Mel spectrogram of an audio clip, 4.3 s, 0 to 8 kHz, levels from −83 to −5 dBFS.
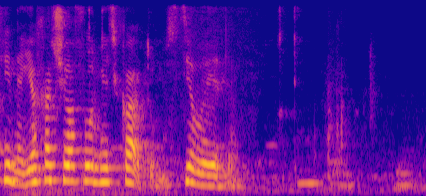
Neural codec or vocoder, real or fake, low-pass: codec, 16 kHz, 4 kbps, X-Codec, HuBERT features, trained on general audio; fake; 7.2 kHz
